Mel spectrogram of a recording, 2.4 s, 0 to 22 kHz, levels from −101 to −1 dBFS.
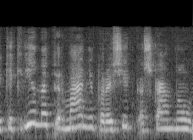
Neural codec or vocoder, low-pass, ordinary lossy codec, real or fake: vocoder, 44.1 kHz, 128 mel bands, Pupu-Vocoder; 10.8 kHz; AAC, 48 kbps; fake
